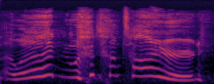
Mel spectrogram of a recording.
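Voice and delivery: high, drowsy whine; Peter. Acted. Peter answering Jesus after dozing off, drawn-out tired whine. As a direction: stretch it out like someone just woken. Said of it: "Peter like this".

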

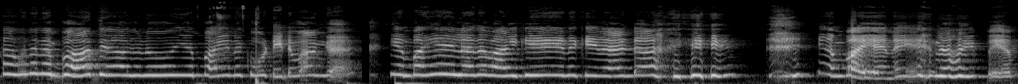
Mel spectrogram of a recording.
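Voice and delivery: wailing sob. Acted. Mother begs the family to bring her son back, sobbing. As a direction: wail for your missing son.

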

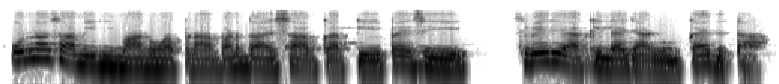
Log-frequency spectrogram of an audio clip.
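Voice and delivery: usual speaking voice

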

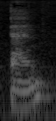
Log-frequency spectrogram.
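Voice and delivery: "tan" said like the colour tan; "tan" with a short a, one syllable; dictionary pronunciation. Shown as a demonstration. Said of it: "abbreviated as T A N, pronounced as".

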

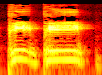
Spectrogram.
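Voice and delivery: high, loud whistle peep. Acted. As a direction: toot like a whistle. Whistle imitation.

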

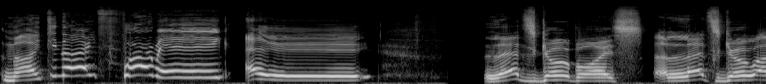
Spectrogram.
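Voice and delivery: hyped bro cheer, high; frat bro. Real, not acted. Hyped after maxing skills.

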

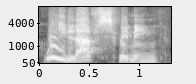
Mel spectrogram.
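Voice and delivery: put-on high-pitched, cheerful child character; Rebecca. A narrator's reading. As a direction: pipe up high like a happy child. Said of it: "says Rebecca".

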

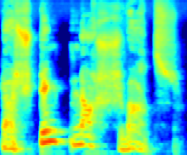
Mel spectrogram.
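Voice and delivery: slow, weighty pronouncement; slow verdict. A narrator's reading. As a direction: stretch each word of the finding. Ghost gives smell verdict.

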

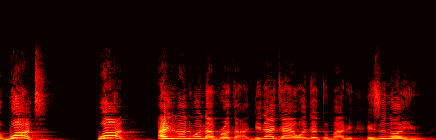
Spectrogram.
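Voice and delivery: loud, high, outraged comeback; indignant retort. Retold or imitated. Adam talking back to God, loud and outraged. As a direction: fire back in disbelief. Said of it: "I don't like the way you spoke".

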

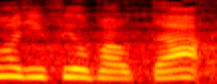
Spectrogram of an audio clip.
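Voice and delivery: ordinary talk

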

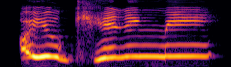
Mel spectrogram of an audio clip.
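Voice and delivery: high furious yell; raging gamer. Real, not acted. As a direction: scream it at the screen.

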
